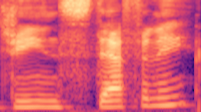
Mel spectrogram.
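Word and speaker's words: Jean-Stéphane: John Stephane Suvar, is that how I say it? – I will allow that pronunciation. I believe it's Jean Stephanie, but I will allow how you said it.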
